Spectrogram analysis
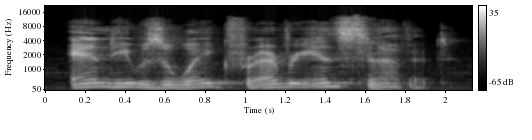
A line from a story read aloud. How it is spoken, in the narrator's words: Sarah exclaimed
